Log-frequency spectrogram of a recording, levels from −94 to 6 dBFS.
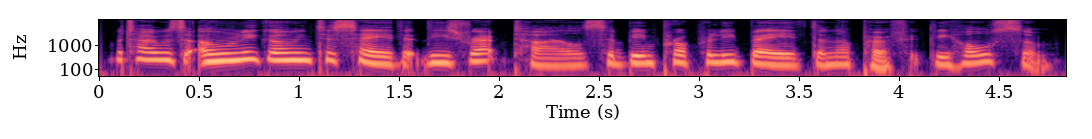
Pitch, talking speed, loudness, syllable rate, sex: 200 Hz, 225 wpm, -16 LUFS, 6.7 syllables/s, female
